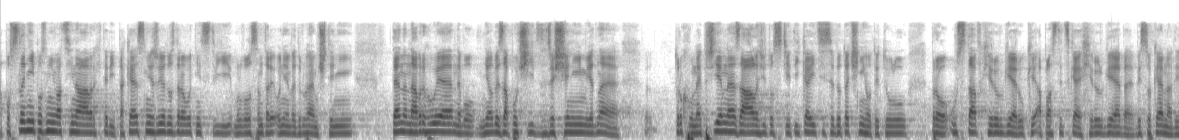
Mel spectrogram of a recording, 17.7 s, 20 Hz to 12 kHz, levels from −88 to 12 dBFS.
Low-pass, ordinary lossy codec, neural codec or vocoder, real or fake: 7.2 kHz; AAC, 48 kbps; none; real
